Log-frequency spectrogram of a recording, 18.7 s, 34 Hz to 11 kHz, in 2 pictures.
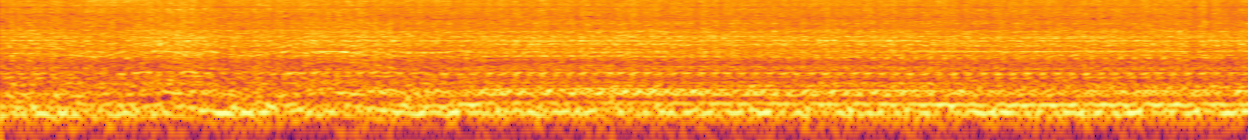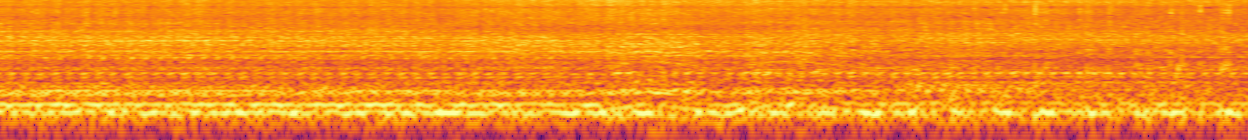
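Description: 1921 Sunbeam Grand Prix car's straight-eight engine idling steadily, an even multi-cylinder beat with no revving.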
